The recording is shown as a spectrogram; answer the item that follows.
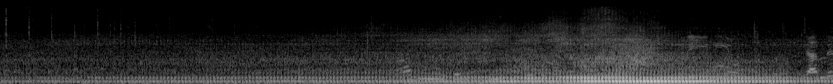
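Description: A motor vehicle passing on the road, its steady engine hum growing louder to a peak about six seconds in and then fading.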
